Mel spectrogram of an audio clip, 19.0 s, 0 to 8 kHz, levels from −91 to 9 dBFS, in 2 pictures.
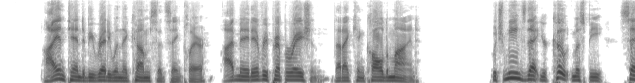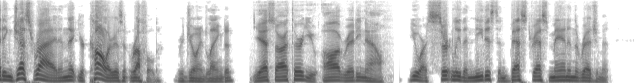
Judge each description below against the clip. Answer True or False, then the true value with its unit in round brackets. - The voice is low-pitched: True (110 Hz)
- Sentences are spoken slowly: False (180 wpm)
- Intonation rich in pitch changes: False (4.6 semitones)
